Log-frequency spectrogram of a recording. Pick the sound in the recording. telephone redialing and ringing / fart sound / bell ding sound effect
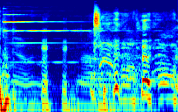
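bell ding sound effect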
